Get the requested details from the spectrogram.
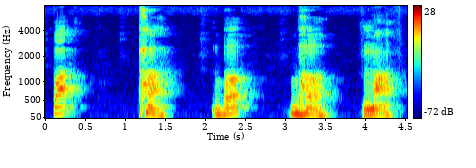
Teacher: इन्हें बोलते समय ओष्ठ आपस में मिलते हैं। 2 होठों को बिना मिलाए इन अक्षरों का उच्चारण हम नहीं कर सकते।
